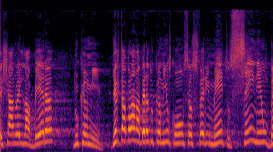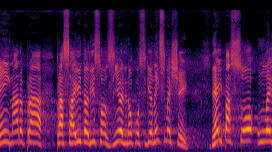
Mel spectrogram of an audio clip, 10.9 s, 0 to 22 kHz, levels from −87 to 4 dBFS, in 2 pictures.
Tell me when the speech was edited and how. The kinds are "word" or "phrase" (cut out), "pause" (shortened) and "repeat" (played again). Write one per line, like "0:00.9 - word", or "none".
0:02.2 - pause
0:03.4 - word
0:05.6 - word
